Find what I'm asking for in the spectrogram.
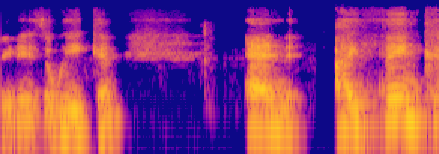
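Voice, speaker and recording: A woman's very deep, low voice, somewhat breathy, at a very slow pace. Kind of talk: interview host conversation.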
